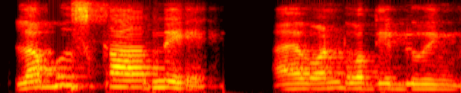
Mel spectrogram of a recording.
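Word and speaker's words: Labuschagne: It's Labuskagne. He's a South African and his name is Labuskagne. So whatever Right. the Australians do, they call him Labushane because they can't pronounce his name.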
